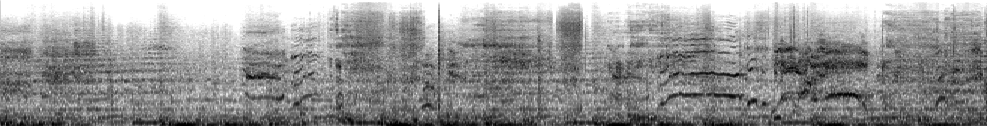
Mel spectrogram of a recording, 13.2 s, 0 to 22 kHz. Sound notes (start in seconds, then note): 3.2 Cassandra shrieks; 3.8 Quinlin grunting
